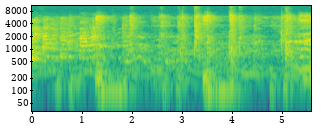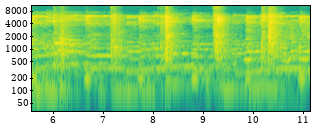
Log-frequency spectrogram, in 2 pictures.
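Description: A group of people at a classroom activity claps along to a sung song about diversity, with irregular rhythmic claps and thumps over music and voices, loud and close.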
